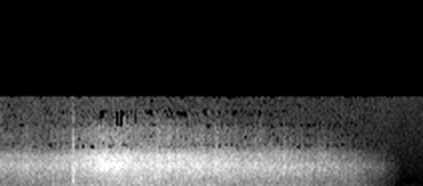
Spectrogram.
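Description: Steady roar of sea waves washing continuously, fairly loud, with a windy hiss, swelling slightly before fading out at the end. No voices.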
